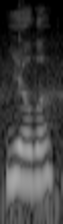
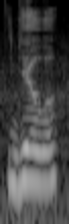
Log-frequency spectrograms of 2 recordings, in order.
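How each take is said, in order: The two takes are said the same way.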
